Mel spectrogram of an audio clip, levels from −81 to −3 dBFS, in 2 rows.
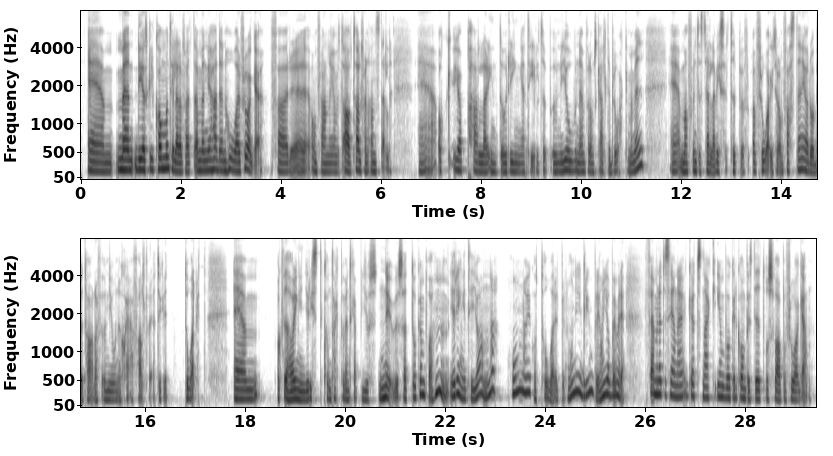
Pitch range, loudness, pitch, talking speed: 155-195 Hz, -25 LUFS, 170 Hz, 230 wpm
